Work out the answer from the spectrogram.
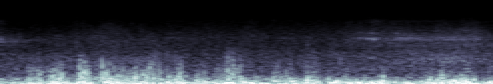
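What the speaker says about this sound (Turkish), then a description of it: "Hava da bayağı rüzgarlı." Strong wind in Moldova buffets the microphone in a constant low roar, loud and steady throughout with gusting rumbles and no voices.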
